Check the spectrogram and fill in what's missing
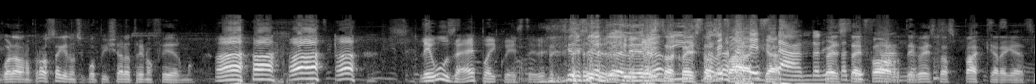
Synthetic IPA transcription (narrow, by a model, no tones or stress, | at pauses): ɡwaɾrd̪avanopeɾɔsːajkenːõnsi̥pwɔpːiʃːaːɾealt̪ɾɛːnofermo | aaaa | leuːzaɛpːɔjkwest̪e | kwest̪akwest̪asaaesːaand̪owest̪aɛfːɔrt̪ekwest̪aspakːaɾaɡat̪sːi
